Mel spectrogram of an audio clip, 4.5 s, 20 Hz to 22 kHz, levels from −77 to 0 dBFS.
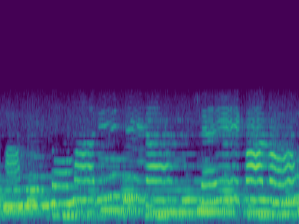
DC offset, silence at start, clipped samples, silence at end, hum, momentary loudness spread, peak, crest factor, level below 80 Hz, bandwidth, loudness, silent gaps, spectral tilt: under 0.1%; 0 s; under 0.1%; 0 s; none; 5 LU; -6 dBFS; 14 dB; -66 dBFS; 5 kHz; -19 LUFS; none; -6 dB/octave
